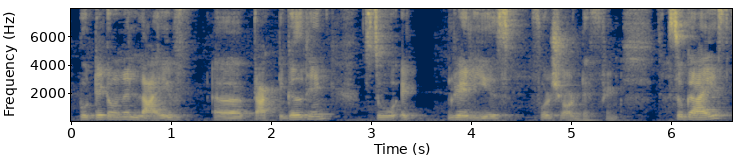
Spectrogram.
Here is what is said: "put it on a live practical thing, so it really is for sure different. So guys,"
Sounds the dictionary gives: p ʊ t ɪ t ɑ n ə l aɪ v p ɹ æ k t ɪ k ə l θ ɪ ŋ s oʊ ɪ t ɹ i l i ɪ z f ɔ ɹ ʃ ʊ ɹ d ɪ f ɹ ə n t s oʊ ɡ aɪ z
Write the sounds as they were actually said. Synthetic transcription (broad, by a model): p ʊ t ɪ t ɑ n ə l aɪ v p ɹ æ k t ɪ k ə l t ɪ ŋ s oʊ ɪ t ɹ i l i ɪ z f ɔ ɹ ʃ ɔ ɹ d ɪ f ɹ ə n t s oʊ ɡ aɪ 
